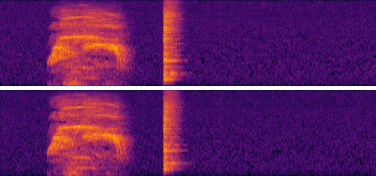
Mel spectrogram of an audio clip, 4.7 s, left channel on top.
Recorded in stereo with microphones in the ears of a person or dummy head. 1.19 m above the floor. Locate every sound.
0.6 s a scream: 20° right (ahead or behind), 7.5 m
2.0 s a snare drum: centre (ahead or behind), 2.5 m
